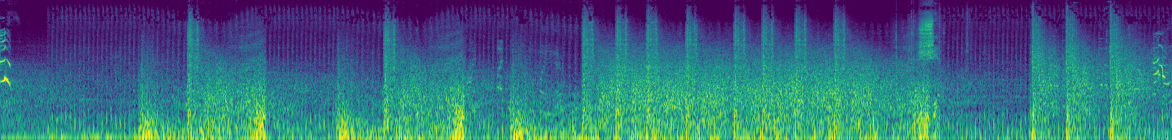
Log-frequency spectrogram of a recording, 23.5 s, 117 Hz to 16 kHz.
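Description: Sustained gunfire in the Max Payne 3 video game, loud repeated shots and bursts over a continuous rumble of action, with sharp cracks scattered through the second half.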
